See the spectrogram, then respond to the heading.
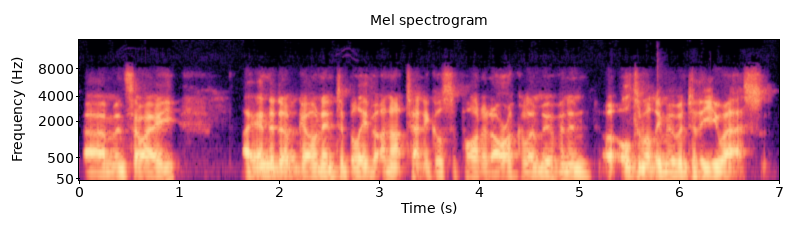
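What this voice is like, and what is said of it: English accent. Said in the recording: “as you can probably tell from the accent, I'm not from the Midwest. So I originally from England.”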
